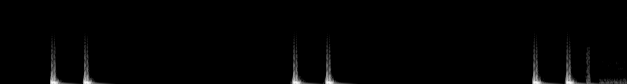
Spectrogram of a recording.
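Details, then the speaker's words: Slow, clear lub-dub heartbeats at about 25 beats a minute heard by stethoscope, demonstrating bradycardia (slow heart rate). "Así se escucha una bradicardia o un corazón lento."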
